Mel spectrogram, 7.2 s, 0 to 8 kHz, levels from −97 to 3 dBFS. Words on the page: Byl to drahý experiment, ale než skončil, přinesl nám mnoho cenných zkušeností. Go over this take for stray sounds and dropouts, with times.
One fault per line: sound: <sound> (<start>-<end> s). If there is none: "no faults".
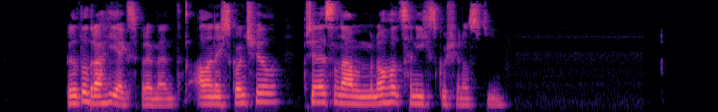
no faults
